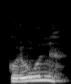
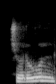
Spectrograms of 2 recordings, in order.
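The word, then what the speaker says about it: Churún: तो कुरून river चरून river. कुरून river जो भी आप प्रोनाउंस करना चाहें।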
